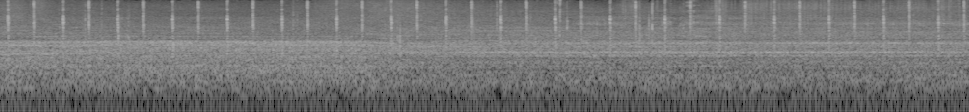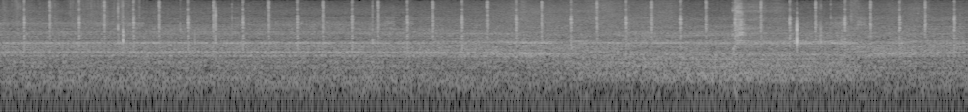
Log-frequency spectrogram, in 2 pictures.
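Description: Car engine idling steadily, with a constant hum and a fast, even ticking over it; one sharper click about twenty-two seconds in.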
